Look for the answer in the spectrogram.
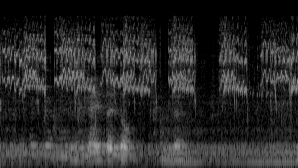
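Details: Budgerigar chicks fed by parents utter harsh, nasal, high-pitched wheezing calls in regular-seeming bursts with clear silent gaps, plus a faint low murmuring underneath.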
